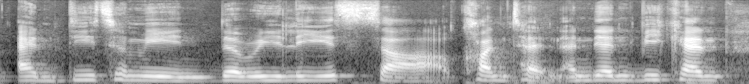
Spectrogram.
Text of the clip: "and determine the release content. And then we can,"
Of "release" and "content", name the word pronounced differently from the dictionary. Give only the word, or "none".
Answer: none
